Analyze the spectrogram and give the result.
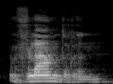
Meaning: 1. Flanders (a cultural region in the north of Belgium) 2. Flanders (a historical county of Western Europe; in full, County of Flanders)
- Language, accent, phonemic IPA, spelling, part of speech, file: Dutch, Belgium, /ˈvlaːndərə(n)/, Vlaanderen, proper noun, Nl-Vlaanderen.ogg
